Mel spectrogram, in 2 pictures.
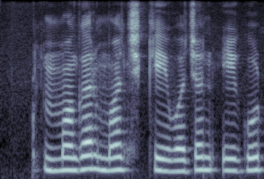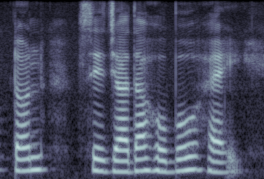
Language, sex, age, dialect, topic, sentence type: Magahi, female, 41-45, Southern, agriculture, statement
